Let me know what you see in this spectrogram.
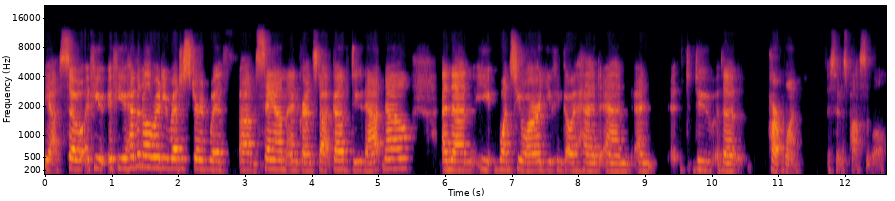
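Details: Stuttering with word repetitions in an adult woman who says she is a person who stutters.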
